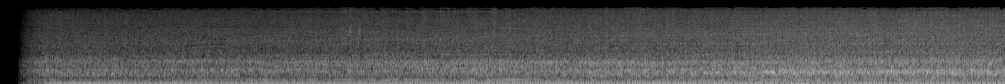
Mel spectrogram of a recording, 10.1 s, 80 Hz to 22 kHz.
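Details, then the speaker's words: 2007 Ford Taurus SE idling with a loud steady hum and faint high squeak from the original, worn A/C compressor at about 171,000 miles; fixed by replacing the compressor. "now after everything is done the a/c should work the way supposed to and it won't be making it crazy humming and squeaking noise found out it was a the compressor just old"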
